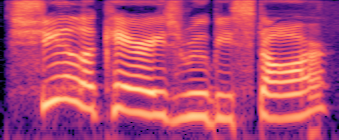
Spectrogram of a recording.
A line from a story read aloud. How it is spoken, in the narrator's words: I called out, always happy to shill for Thimble Pleasures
